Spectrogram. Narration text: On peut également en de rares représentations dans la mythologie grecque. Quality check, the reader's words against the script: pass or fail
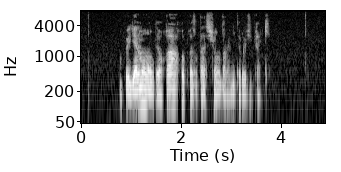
pass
